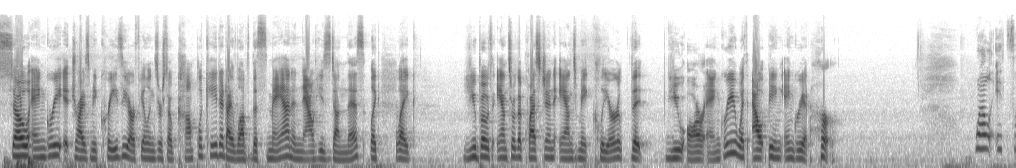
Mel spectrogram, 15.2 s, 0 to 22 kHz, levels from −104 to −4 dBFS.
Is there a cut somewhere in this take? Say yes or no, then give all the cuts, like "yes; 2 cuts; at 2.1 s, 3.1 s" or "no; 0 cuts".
yes; 2 cuts; at 5.9 s, 9.3 s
